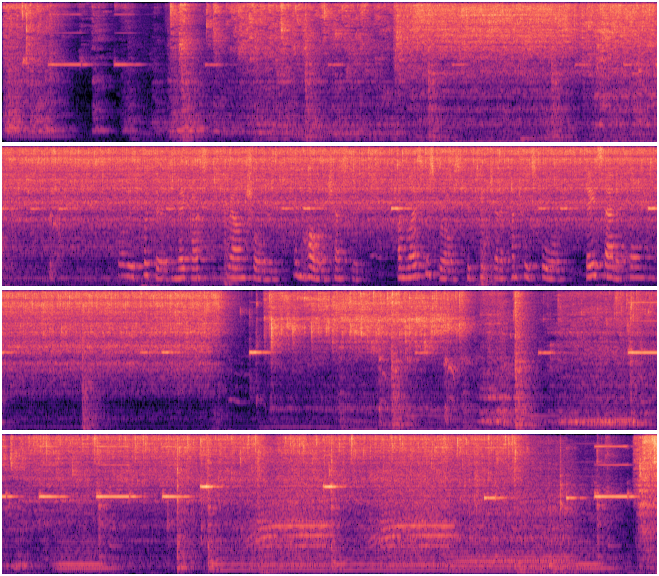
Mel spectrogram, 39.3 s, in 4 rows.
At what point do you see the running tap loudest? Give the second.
29 s.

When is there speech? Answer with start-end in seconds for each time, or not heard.
11.4-19.6.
